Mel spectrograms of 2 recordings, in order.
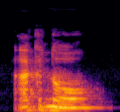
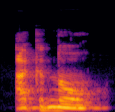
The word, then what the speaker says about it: окно: Окно, ventana. Окно, vemos aquí la A, se pronuncia como A porque lleva la fuerza de voz en la segunda O. Окно.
